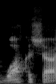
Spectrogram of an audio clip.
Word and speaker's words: Waukesha: I would target that to people who live in Milwaukee, Raceon, Kenosha, Waukesha, which is pronounced Waukesha, I found out last night. – Not Waukesha. It's not Waukesha.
